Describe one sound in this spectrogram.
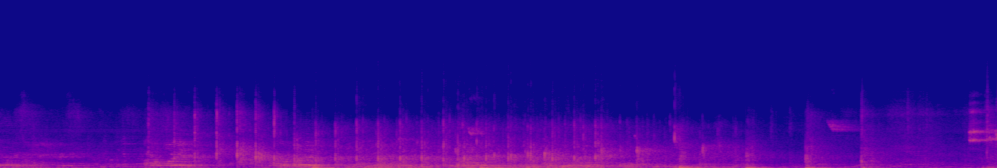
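A crowd of people chatters in the background of an echoing hall.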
